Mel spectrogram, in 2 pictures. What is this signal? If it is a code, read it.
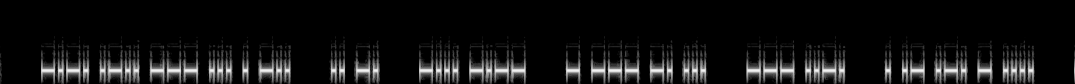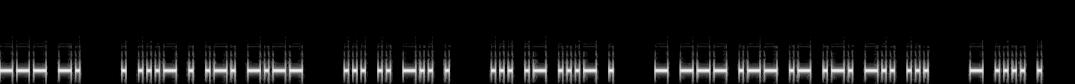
Morse code, heard as a keyed tone, about 28 wpm, 650 Hz. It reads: CLOSED IN BY TONS OF EARTH ON EVERY SIDE SAVE TOWARDS THE
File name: Chapter 2 - 28 WPM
